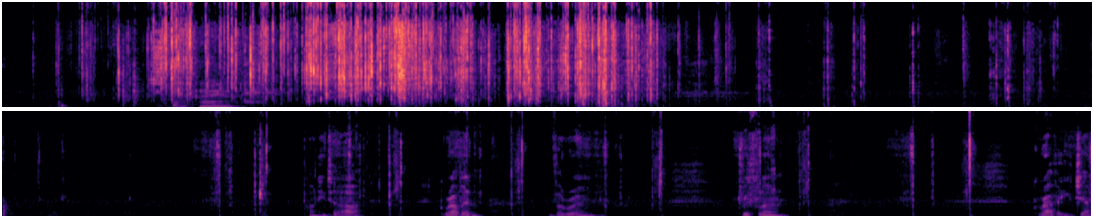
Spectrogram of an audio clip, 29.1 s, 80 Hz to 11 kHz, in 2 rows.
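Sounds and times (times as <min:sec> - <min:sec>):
cards clicking and rustling: 0:00.3 - 0:10.3, 0:10.9 - 0:15.1, 0:19.2 - 0:20.0
foil wrapper tearing and crinkling: 0:01.0 - 0:09.1.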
